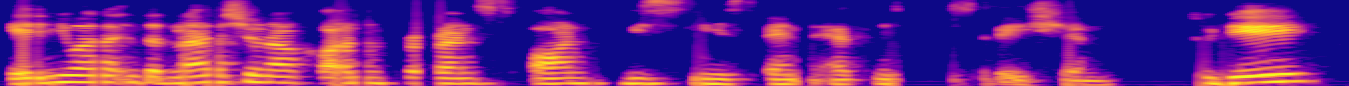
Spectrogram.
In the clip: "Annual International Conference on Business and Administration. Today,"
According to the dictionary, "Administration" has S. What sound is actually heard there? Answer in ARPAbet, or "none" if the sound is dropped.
none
